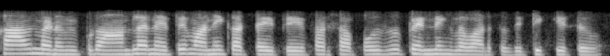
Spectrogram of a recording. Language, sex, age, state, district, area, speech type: Telugu, female, 45-60, Telangana, Hyderabad, urban, conversation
